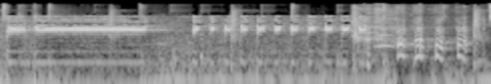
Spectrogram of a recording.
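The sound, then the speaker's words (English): A man mimics a car horn with his voice, holding a steady honking tone, then breaking into a rapid run of short beeping honks, loud amid background noise. “He is making the car sound.”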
